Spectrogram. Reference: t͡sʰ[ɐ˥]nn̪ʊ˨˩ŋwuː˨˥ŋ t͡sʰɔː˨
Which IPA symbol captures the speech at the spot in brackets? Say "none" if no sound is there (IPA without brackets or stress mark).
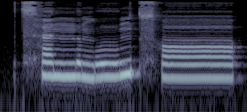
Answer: ɐ˨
